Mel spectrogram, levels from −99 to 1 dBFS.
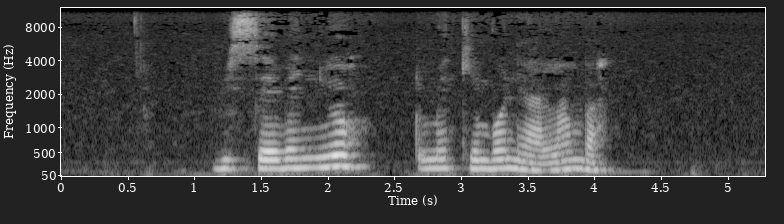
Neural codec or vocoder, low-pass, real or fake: none; 10.8 kHz; real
